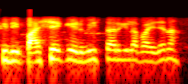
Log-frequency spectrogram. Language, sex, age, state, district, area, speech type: Marathi, male, 18-30, Maharashtra, Nanded, urban, conversation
